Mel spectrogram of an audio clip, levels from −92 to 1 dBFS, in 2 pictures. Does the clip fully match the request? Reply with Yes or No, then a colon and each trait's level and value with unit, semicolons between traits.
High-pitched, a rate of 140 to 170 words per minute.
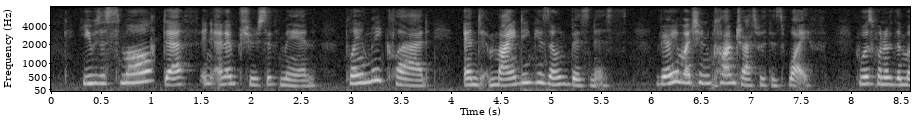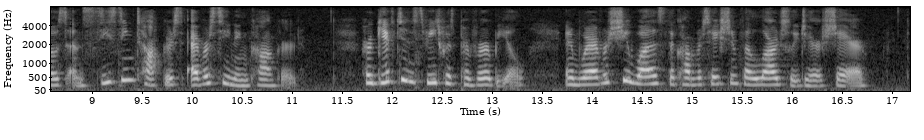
No: high, 245 Hz; average, 180 wpm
